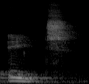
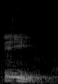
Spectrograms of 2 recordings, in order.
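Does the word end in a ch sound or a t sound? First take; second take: ch sound; t sound. First: The word ends in a hissing ch-like sound. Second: The word ends in a crisp t sound. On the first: The speaker calls it wrong. "essa maneira é incorreta" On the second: The speaker calls it right. "a gente vai dar essa ênfase no T"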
